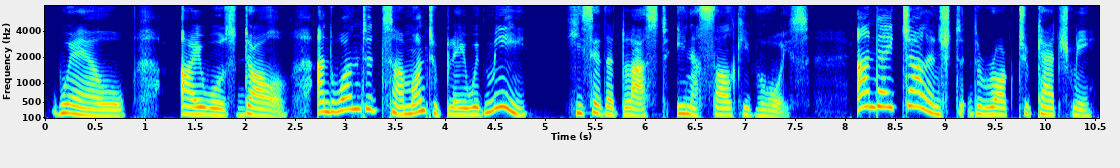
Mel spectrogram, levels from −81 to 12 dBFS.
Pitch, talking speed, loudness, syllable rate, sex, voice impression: 215 Hz, 150 wpm, -18 LUFS, 3.9 syllables/s, female, feminine, middle-aged, tensed, powerful, slightly bright, clear, slightly raspy, intellectual, friendly, lively, slightly intense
